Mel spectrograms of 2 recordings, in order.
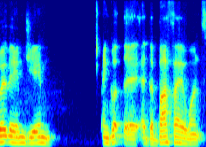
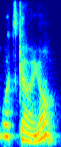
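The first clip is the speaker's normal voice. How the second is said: puzzled workers; 7 semitones higher, slower than usual. Retold or imitated.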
